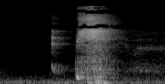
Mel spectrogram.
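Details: Single sneeze from a tickly sneezing fit: a short breathy intake followed by one sharp, hissing sneeze burst.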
